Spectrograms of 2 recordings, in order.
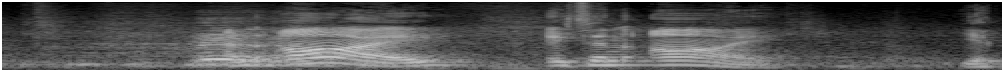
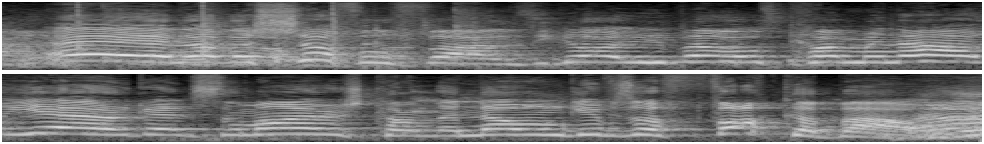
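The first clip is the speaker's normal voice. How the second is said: higher, fast eager fan voice; mock fan; 7 semitones higher, 4 dB louder than usual. Fan asking about upcoming battles, high and eager. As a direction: chirp it like a keen fan. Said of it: "mocking fan exchange".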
